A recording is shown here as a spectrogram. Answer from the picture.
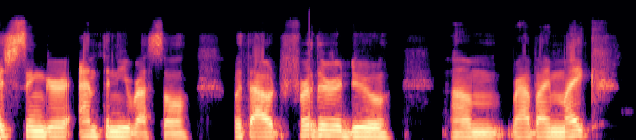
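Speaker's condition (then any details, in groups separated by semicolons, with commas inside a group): No condition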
